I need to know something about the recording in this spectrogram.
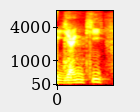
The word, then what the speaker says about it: Genk: as it gets or Yankee depending upon the pronunciation I've been reassured that is yank it's a silent G and then go Hank well there we are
